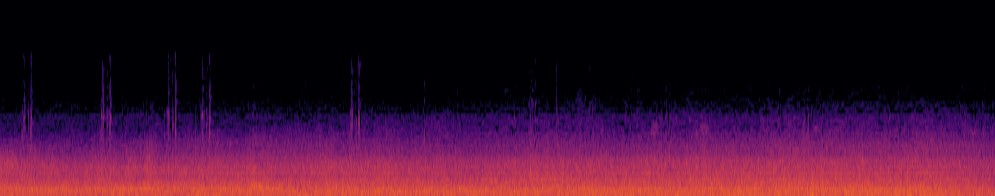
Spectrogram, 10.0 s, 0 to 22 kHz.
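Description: A steady, loud roar from two Class 37 diesel locomotives as a Holyhead to Warrington passenger train passes close by, with a constant rumbling drone throughout.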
